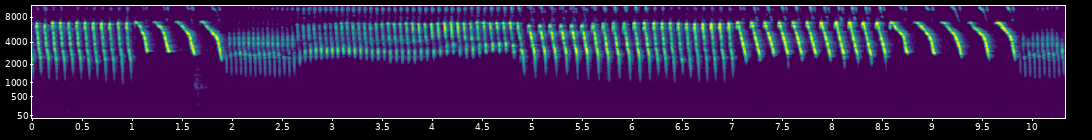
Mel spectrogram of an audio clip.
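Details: Canary master song for training a pet bird: rapid high chirps running into a rich rolling trill, then long fast series of sharp descending notes, continuous and energetic.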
